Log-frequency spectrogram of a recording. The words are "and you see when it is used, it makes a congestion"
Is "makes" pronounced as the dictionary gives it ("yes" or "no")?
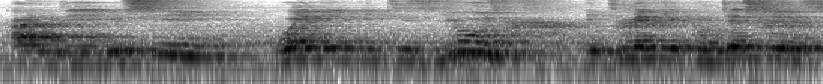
no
